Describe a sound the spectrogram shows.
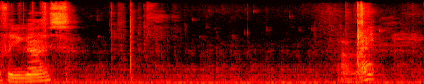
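Trading cards rustle and tap softly as they are handled.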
